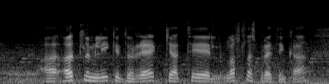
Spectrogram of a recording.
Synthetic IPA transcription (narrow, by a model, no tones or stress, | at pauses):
aðœt̪lʏmliːcɪnt̪ʏmrɛːcat̪ʰɪlːɔft̪laspɾeːjt̪iŋka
